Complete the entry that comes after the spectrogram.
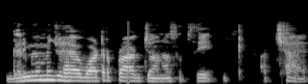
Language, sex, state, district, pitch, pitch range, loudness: Hindi, male, Uttarakhand, Uttarkashi, 165 Hz, 150-180 Hz, -16 LUFS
